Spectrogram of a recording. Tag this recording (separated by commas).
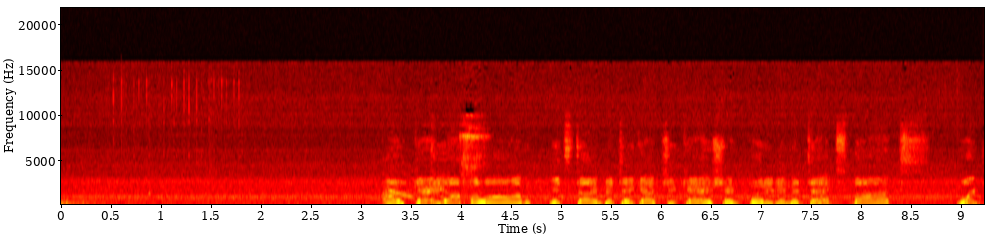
Speech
